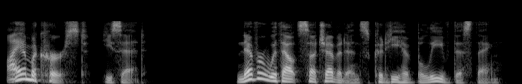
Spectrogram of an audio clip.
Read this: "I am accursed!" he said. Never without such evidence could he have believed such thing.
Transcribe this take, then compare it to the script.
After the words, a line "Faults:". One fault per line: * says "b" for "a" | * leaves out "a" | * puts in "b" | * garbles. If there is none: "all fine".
"I am accursed!" he said. Never without such evidence could he have believed this thing.
Faults:
* says "this" for "such"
